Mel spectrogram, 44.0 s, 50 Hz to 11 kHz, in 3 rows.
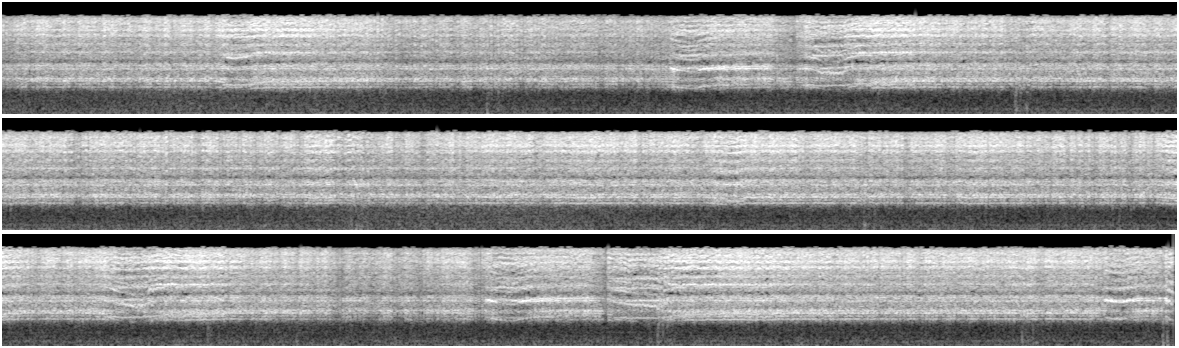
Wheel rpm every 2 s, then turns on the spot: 230, 230, 240, 230, 230, 220, 230, 230, 230, 230, 240, 230, 230, 230, 230, 220, 230, 230, 220, 230, 230, 230.
none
